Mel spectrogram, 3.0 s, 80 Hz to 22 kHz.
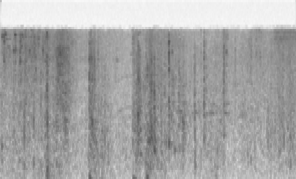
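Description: Horse hooves clip-clop in Red Dead Redemption 2: a faint, steady run of hoofbeats at walking pace, about one every half second, under a broad background wash with no clear talking.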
